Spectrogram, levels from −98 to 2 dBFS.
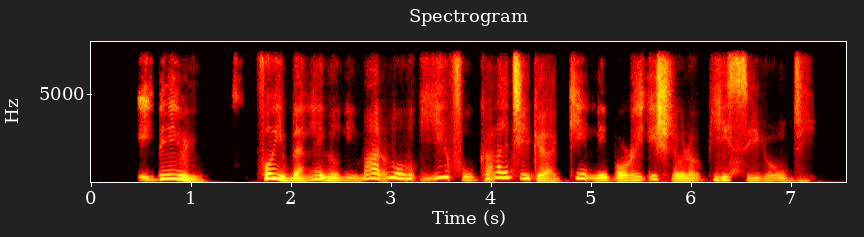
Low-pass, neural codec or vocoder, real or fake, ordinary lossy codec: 7.2 kHz; codec, 16 kHz in and 24 kHz out, 0.4 kbps, LongCat-Audio-Codec, four codebook decoder; fake; none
